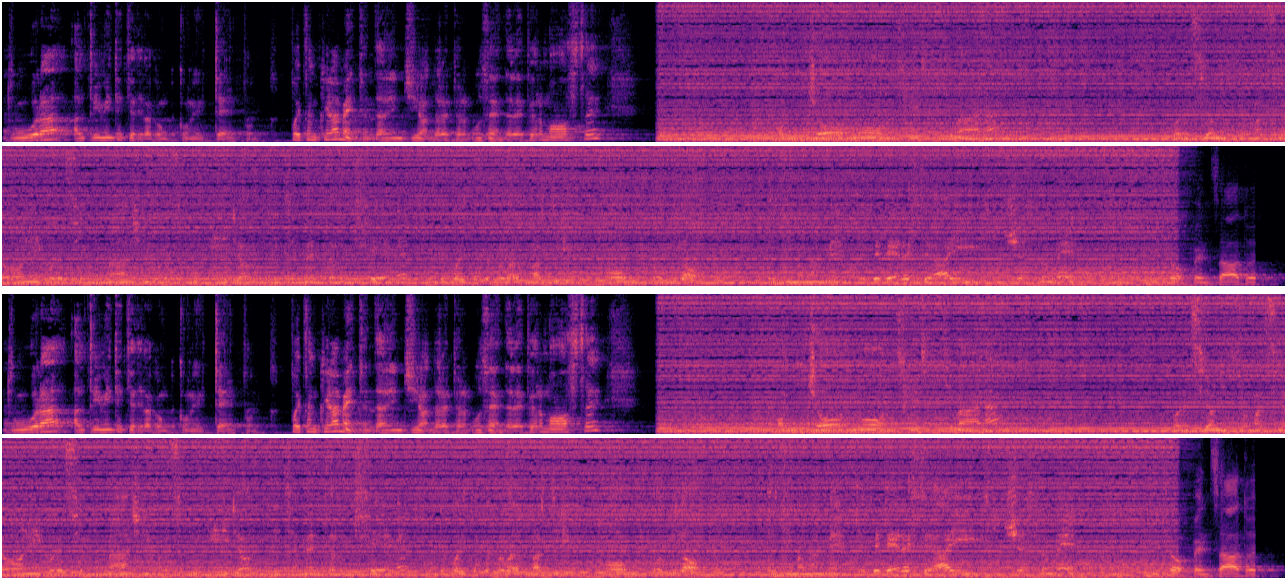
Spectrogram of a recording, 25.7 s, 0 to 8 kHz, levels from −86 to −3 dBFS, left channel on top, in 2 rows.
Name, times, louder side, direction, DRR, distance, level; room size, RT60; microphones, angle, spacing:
voice 1, 0.0-2.6 2.9-6.3 7.7-10.0 11.7-20.1 20.5-23.8, right 1 dB, 20° right, 1.0 m, -30 dB
sound 1, 6.5-24.6, equal, ahead, 1.4 m, -27 dB
voice 2, 20.5-20.9 24.2-25.4, right 2 dB, 65° right, 0.8 m, -30 dB
30.0 x 19.5 x 8.9 m
head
